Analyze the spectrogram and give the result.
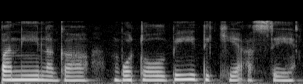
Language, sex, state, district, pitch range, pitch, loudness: Nagamese, female, Nagaland, Kohima, 190-210 Hz, 200 Hz, -17 LUFS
